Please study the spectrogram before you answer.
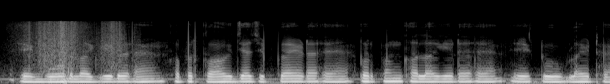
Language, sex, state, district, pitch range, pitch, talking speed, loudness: Marwari, male, Rajasthan, Nagaur, 125-130 Hz, 130 Hz, 155 wpm, -14 LUFS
